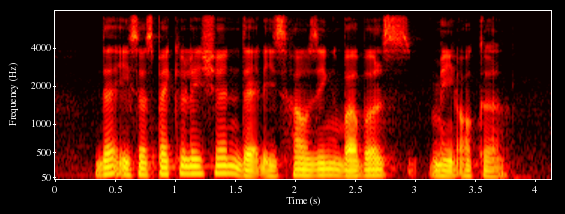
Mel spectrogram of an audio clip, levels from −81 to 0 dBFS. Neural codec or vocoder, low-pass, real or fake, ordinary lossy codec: none; 7.2 kHz; real; none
